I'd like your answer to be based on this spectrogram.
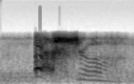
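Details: Adult's single sharp sneeze during a sneezing fit, recorded on a phone in a car, with a voiced, falling tail over a low, steady hum.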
